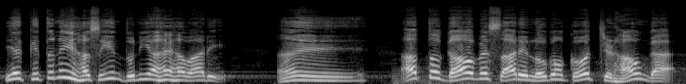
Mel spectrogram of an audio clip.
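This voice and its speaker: A shrill cartoon woodcutter, boastful and greedy, who drawls slowly, as a man puts him on. Faint music hums underneath. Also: expressive.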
